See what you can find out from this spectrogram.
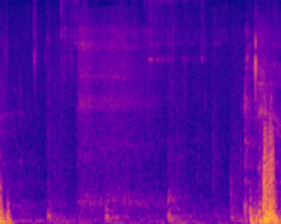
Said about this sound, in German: Gott, möchte die Treppen hochsteigen. Mit Einkäufen bepackt. Mein Schlüssel klappert.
